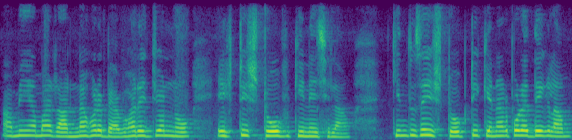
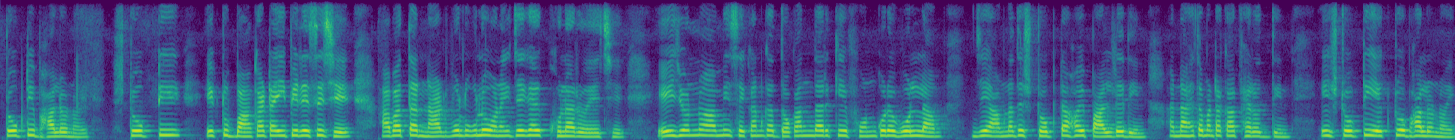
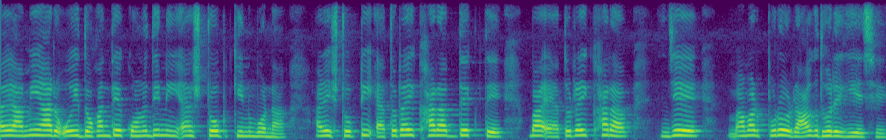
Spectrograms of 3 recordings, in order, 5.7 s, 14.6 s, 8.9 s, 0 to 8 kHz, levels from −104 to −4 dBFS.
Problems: none marked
